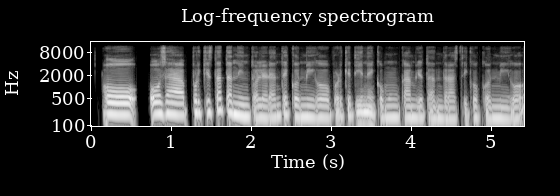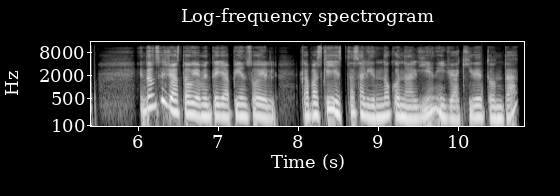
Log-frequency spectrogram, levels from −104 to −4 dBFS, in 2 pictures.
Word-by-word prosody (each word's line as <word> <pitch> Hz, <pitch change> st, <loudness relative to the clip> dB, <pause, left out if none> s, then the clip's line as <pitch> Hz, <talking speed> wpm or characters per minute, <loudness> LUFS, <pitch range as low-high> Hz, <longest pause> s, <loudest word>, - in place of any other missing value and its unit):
o 195 Hz, -2 st, +6 dB
o 205 Hz, -, +4 dB
sea, 195 Hz, -2 st, +3 dB
"¿Por 215 Hz, -1 st, 0 dB
qué 220 Hz, -, -4 dB
está 235 Hz, +3 st, 0 dB
tan 215 Hz, -4 st, +3 dB
intolerante 170 Hz, 0 st, -1 dB
conmigo 165 Hz, -2 st, -1 dB
o 160 Hz, -, -5 dB
por -, -, -4 dB
qué -, -, -4 dB
tiene 110 Hz, -3 st, +1 dB
como 165 Hz, -, -4 dB
un 165 Hz, 0 st, -1 dB
cambio 165 Hz, -1 st, -3 dB
tan 155 Hz, -3 st, -4 dB
drástico 145 Hz, +2 st, -6 dB
conmigo?", 155 Hz, -1 st, -3 dB, 0.6 s
entonces, 335 Hz, +9 st, +2 dB
yo 260 Hz, -, +6 dB
hasta, 215 Hz, -2 st, +1 dB
obviamente, 180 Hz, -2 st, +2 dB
ya 175 Hz, -2 st, +1 dB
pienso 175 Hz, 0 st, -1 dB
el: 160 Hz, -3 st, 0 dB, 0.3 s
"Capaz 185 Hz, +1 st, 0 dB
que -, -, +1 dB
ya 225 Hz, -, +5 dB
está 200 Hz, -, -4 dB
saliendo 175 Hz, -2 st, 0 dB
con 175 Hz, -3 st, +1 dB
alguien 155 Hz, -, -1 dB
y 185 Hz, -, +1 dB
yo 155 Hz, -1 st, -3 dB
aquí 150 Hz, 0 st, -6 dB
de 170 Hz, 0 st, +1 dB
tonta", 155 Hz, -1 st, -2 dB
170 Hz, 210 wpm, -19 LUFS, 160-195 Hz, 0.6 s, o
